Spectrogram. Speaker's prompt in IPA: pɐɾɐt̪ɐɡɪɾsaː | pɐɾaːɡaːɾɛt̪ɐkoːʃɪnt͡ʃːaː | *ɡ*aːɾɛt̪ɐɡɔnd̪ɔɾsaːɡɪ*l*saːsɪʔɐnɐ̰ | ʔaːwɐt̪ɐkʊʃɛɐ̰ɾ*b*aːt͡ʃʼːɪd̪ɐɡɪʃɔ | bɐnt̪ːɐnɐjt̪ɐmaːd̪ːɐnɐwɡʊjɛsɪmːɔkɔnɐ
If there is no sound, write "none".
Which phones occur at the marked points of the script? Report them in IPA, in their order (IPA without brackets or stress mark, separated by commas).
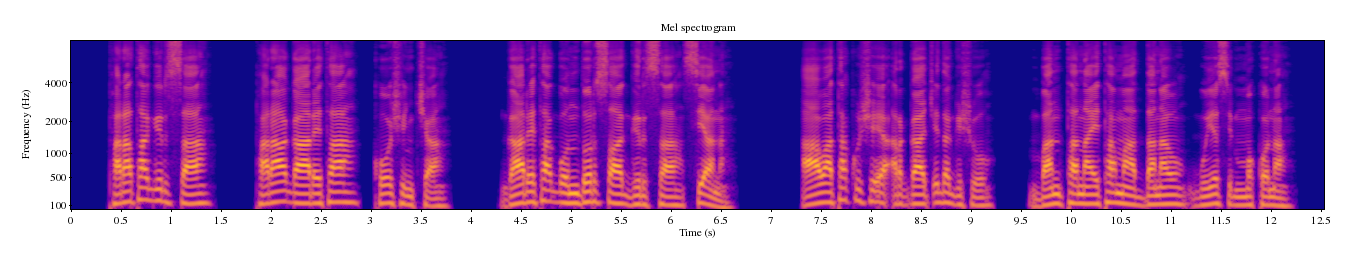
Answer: ɡ, ɾ, ɡ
